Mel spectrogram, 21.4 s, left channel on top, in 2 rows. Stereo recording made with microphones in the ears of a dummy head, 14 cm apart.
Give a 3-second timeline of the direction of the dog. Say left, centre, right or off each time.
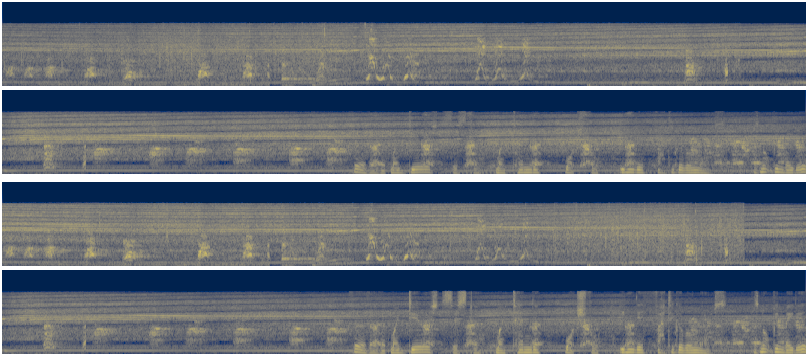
right, centre, left, left, left, left, left.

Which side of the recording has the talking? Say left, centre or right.
right.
